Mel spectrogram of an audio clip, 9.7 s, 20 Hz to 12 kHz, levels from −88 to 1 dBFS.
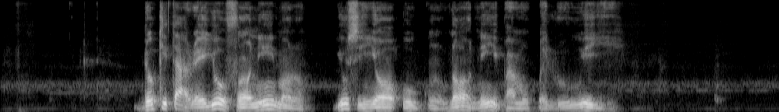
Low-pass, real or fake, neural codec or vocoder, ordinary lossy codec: none; fake; codec, 24 kHz, 6 kbps, HILCodec; none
